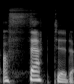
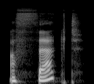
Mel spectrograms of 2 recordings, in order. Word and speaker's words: affect: Affect, verb, stress on the second syllable. Affect, noun, stress on the first syllable.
